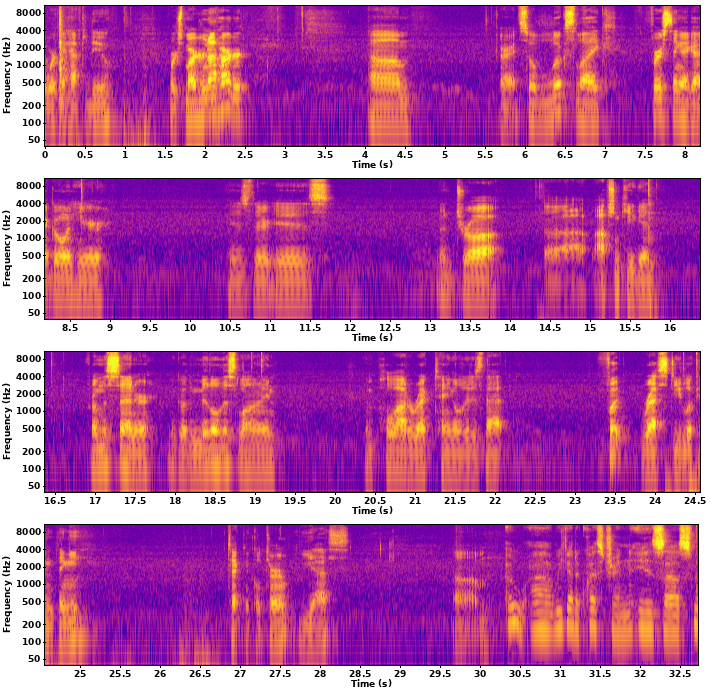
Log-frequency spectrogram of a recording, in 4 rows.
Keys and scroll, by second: 8.8 r.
